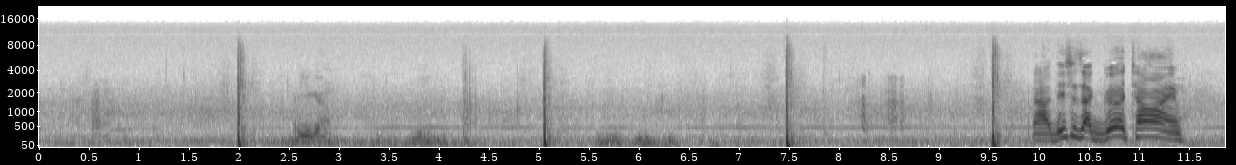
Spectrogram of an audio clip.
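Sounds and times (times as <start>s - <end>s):
low rumbling noise: 0.0s - 11.8s
swing striking a punching bag: 1.9s - 2.3s, 5.0s - 5.3s, 7.4s - 7.8s, 9.5s - 9.8s
speech: 2.6s - 3.1s, 10.0s - 11.6s.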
